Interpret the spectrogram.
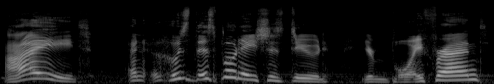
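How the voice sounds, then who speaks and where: A man's voice: high voice, very animated, drawn-out words, bright, forceful tone, full character voice. A man playing a laid-back young stoner video-store clerk who drawls in slacker slang in an audio drama. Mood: laid-back, cheeky.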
